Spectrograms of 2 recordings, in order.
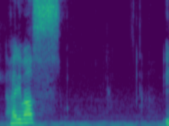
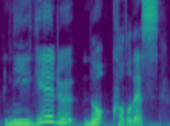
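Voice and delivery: ordinary talk, nothing marked

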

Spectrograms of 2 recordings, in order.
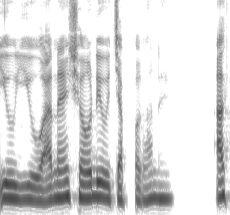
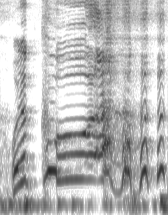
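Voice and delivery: laughing while recalling; 12 semitones higher, much slower than usual. Real, not acted. Recalling bursting into tears.

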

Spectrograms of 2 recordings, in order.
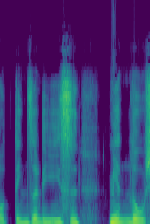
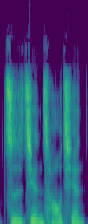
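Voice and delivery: plain reading voice

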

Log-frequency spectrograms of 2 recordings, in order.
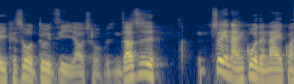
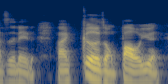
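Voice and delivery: ordinary talk, nothing marked

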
